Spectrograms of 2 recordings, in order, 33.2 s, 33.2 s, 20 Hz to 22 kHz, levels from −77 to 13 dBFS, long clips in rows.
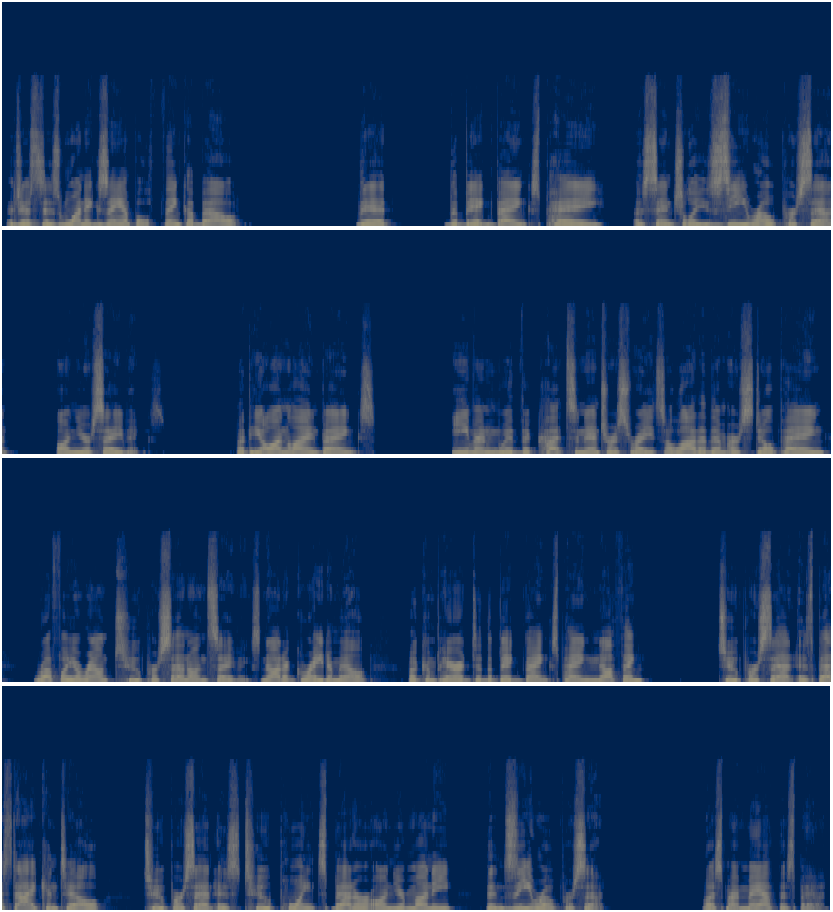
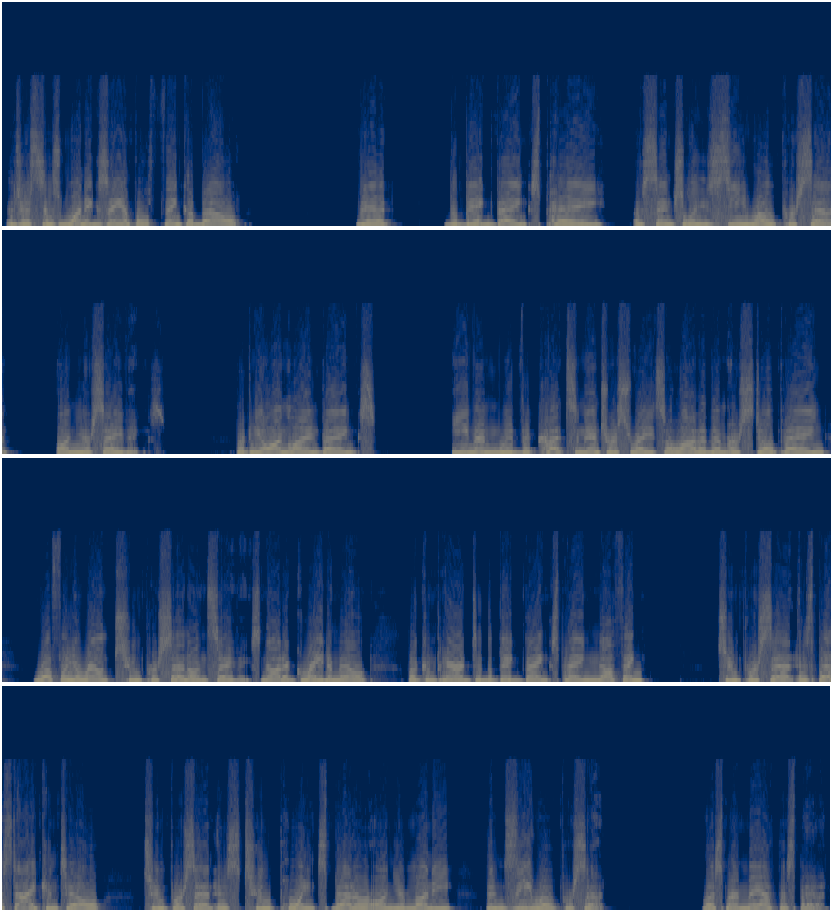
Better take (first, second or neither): first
